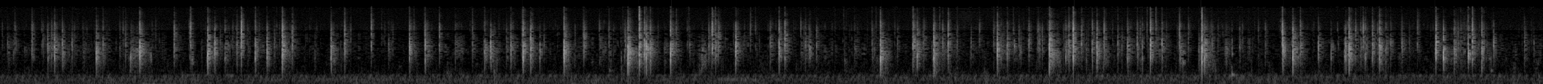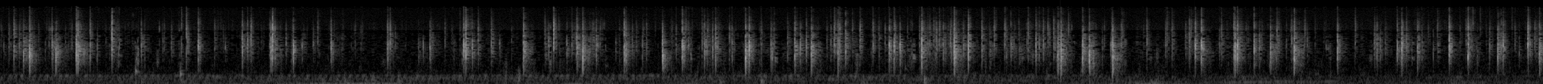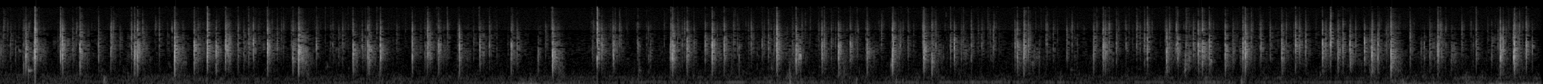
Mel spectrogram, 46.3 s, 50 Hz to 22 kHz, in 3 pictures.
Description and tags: Hydrophone at boatramp 1
The sound of marine snapping shrimp in the ocean at an Australian boat-ramp. This uses a home made hydrophone, see comments.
